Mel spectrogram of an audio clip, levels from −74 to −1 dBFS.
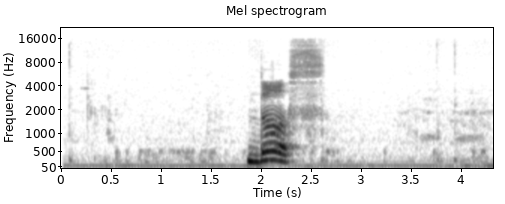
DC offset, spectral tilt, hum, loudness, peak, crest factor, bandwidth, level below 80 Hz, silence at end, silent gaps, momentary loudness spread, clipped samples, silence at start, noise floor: under 0.1%; -5.5 dB/octave; none; -14 LUFS; 0 dBFS; 20 dB; 16.5 kHz; -48 dBFS; 1.7 s; none; 20 LU; under 0.1%; 1.85 s; -43 dBFS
